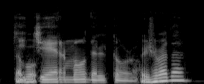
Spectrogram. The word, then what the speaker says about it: Guillermo del Toro: Because when I was in Spanish class in high school, yeah, I was taught that the double L's are pronounced like a Y, like me llamo.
